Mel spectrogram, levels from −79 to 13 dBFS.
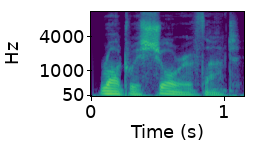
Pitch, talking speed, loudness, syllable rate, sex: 90 Hz, 260 wpm, -15 LUFS, 4.9 syllables/s, male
